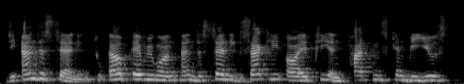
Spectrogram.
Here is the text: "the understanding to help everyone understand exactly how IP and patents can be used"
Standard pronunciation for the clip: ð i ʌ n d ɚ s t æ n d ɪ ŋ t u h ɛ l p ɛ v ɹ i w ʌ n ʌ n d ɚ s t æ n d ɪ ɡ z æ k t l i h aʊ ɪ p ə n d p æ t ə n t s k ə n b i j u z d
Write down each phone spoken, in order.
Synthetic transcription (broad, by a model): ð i ʌ n d ɚ s t æ n d ɪ ŋ t u h ɛ l p ɛ v ɹ i w ʌ n ʌ n d ɚ s t æ n d ɪ ɡ z æ k t l i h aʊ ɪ p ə n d p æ t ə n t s k ə n b i j u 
